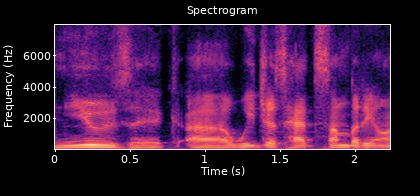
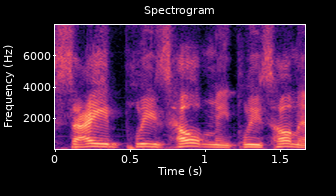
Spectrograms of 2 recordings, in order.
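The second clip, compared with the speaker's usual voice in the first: mock yelling, higher pitch; 6 semitones higher than usual. Telling a joke, the speaker acts out his wife yelling for help, retelling a yelled plea. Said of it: "she's yelling".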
